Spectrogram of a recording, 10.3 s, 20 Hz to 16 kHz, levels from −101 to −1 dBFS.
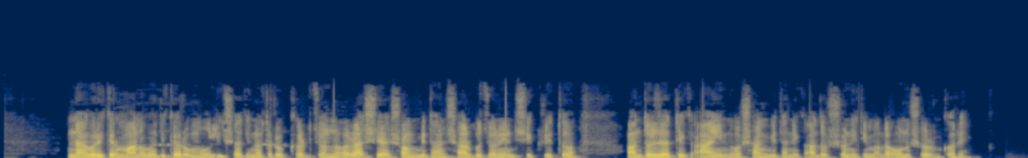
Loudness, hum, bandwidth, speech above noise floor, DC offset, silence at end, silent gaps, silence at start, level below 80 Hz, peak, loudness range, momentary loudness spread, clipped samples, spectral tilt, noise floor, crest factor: -19 LUFS; none; 7.6 kHz; 44 dB; under 0.1%; 0.6 s; none; 0.7 s; -54 dBFS; -2 dBFS; 2 LU; 8 LU; under 0.1%; -6.5 dB/octave; -63 dBFS; 18 dB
